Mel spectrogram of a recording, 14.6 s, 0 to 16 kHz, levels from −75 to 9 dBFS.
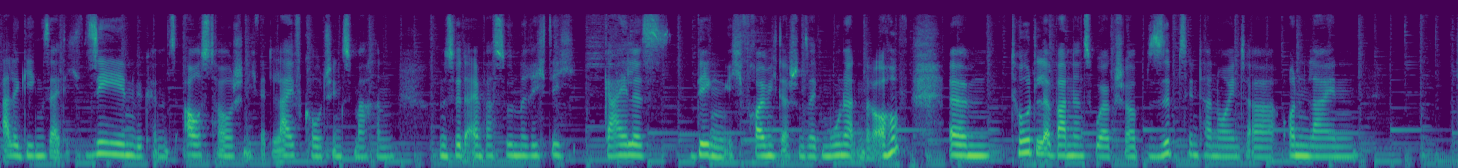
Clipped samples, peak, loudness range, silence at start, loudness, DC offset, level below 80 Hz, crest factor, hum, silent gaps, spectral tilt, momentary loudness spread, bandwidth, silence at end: under 0.1%; -2 dBFS; 5 LU; 0 s; -19 LUFS; under 0.1%; -44 dBFS; 16 dB; none; none; -5 dB/octave; 12 LU; 12.5 kHz; 0 s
